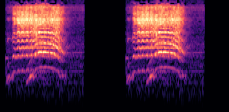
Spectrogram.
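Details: Boer goat kept for goat farming, giving two long, wavering, nasal bleats of about one and a half seconds each, separated by a short silence, with no other sounds.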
